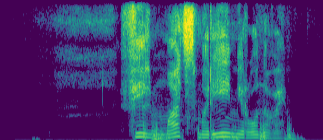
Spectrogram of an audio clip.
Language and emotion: Russian, neutral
